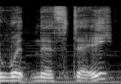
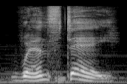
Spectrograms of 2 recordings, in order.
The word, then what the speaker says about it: Wednesday: Sunday Monday Monday Tuesday Tuesday Wednesday never say witness day say like saf one Wednesday Wednesday yeah okay let's do it one more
